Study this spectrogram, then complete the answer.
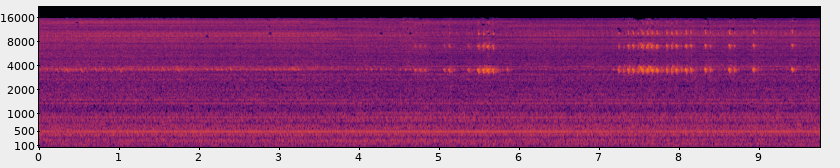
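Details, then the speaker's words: Lathe turning tungsten carbide with a CBN insert at 0.3 mm diameter reduction: thin high whine with brief shrill squeaks, insert at machine's depth-of-cut limit, or possibly insert worn. "I think point three millimeter diameter reduction is really pushing it on my machine I can hear the the insert squeak a little bit and I think that's the limit"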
